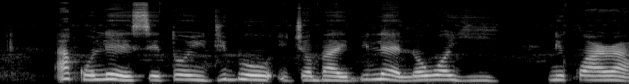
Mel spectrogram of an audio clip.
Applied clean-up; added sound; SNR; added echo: none; none; none; none.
